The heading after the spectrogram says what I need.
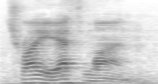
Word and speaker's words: triathlon: Number 10, triathlon. Most of us add a syllable that isn't there, pronouncing it triathlon. It's actually just triathlon.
